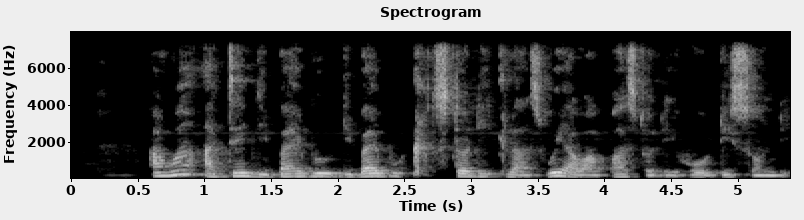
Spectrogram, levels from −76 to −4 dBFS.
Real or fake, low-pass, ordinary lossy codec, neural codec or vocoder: real; 7.2 kHz; none; none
